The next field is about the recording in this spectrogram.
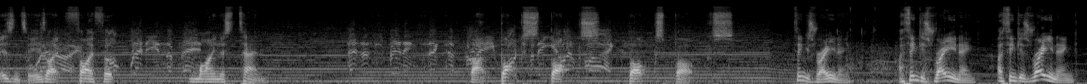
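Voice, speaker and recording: Chatty young man streaming a race game. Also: mid-range voice. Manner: chatty, joking and self-mocking; quickly excitable under pressure. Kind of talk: live gameplay commentary.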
